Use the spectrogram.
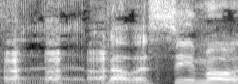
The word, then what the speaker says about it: Bellisimo: Now that we clarify this and it's bellisimo is like the crownites version of the name. It's Bellisimo. That's that's how you pronounce the name.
